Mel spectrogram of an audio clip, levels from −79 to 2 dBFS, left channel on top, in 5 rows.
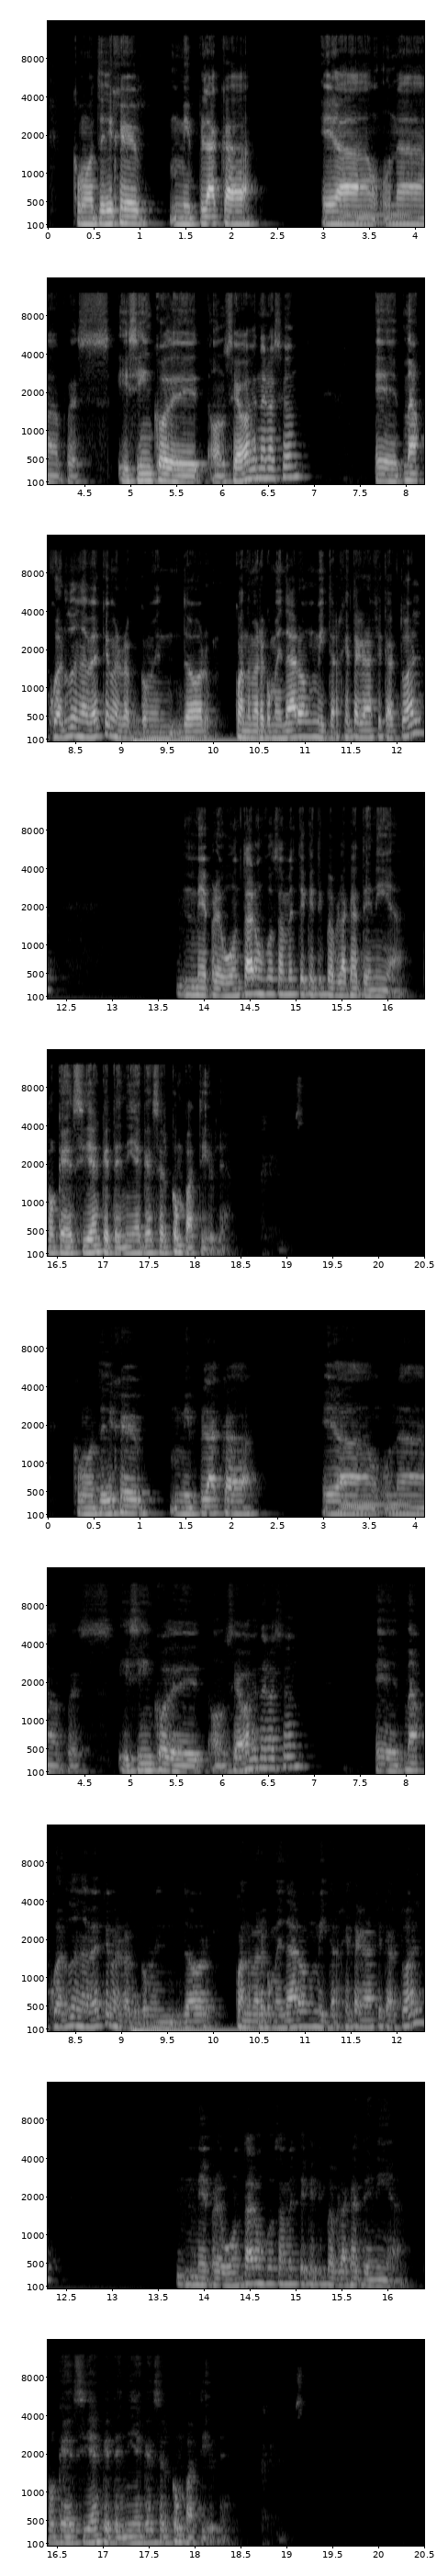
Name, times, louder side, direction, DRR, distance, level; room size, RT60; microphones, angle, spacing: voice 1, 0.3-1.1 1.3-2.2 3.0-6.9 7.7-10.0 10.2-12.3 13.8-18.4, left 7 dB, 75° left, 0.3 m, -29 dB
voice 2, 3.1-4.0 13.7-14.0 18.7-19.1, right 1 dB, 5° left, 1.5 m, -43 dB
sound 1, 9.1-11.6, left 1 dB, 60° right, 0.8 m, -40 dB
5.7 x 2.5 x 2.5 m
head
